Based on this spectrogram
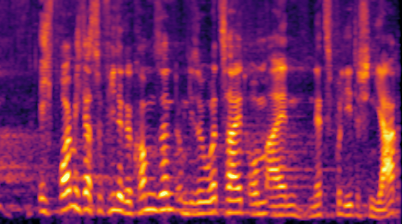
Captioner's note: German spoken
